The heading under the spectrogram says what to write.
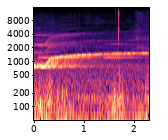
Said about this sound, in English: I'm waiting till the ambulance passes.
